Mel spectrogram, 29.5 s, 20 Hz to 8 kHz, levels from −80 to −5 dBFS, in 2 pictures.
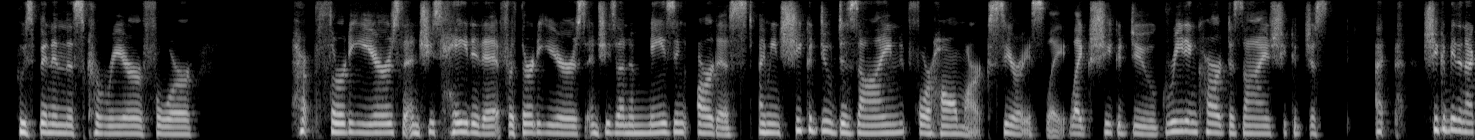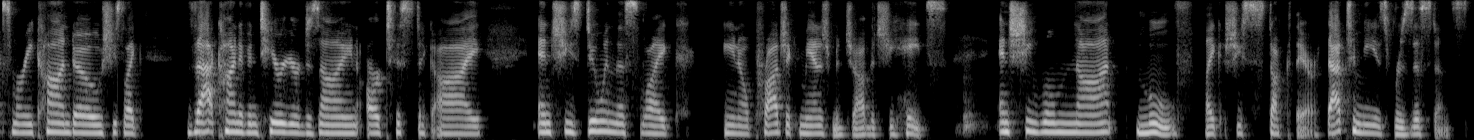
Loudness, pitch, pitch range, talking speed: -26 LUFS, 180 Hz, 165-195 Hz, 170 wpm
